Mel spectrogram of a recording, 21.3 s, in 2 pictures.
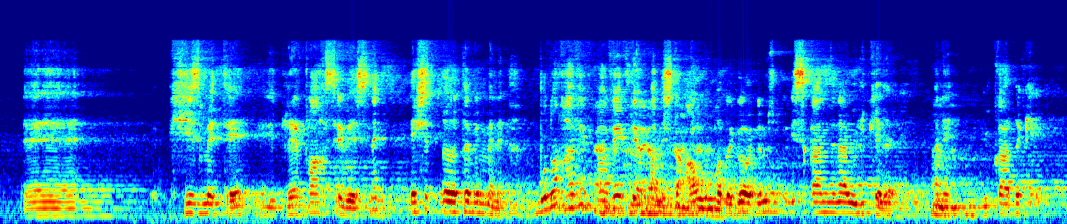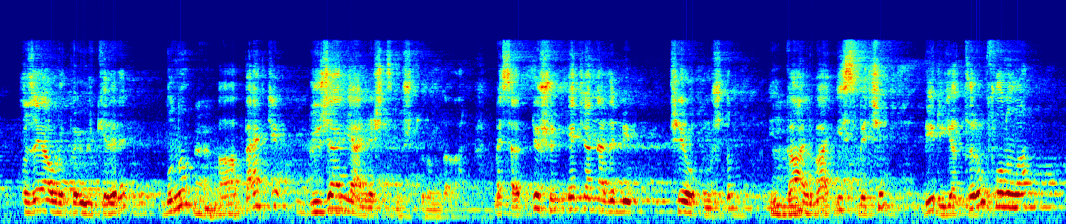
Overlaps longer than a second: present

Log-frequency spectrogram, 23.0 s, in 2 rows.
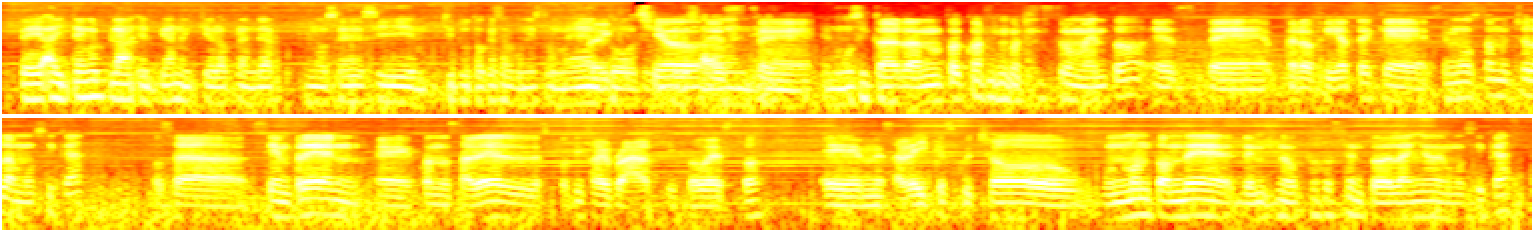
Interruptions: present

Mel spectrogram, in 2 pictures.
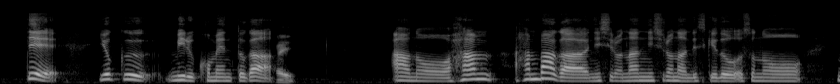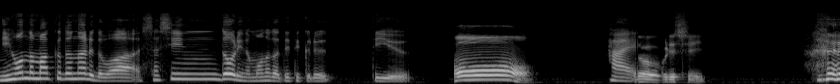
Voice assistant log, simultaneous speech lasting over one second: none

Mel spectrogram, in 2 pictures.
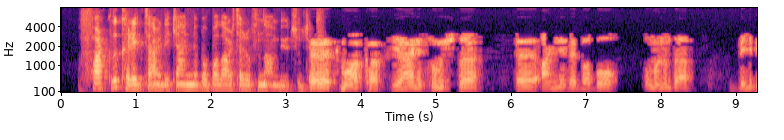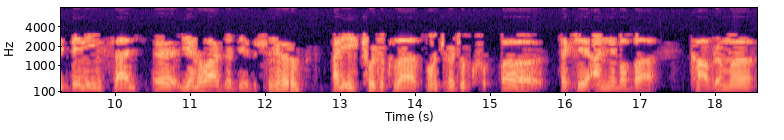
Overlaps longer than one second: none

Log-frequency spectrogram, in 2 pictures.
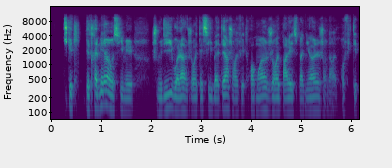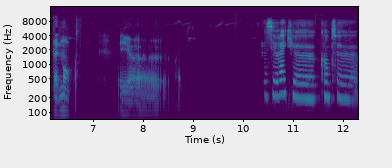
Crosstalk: none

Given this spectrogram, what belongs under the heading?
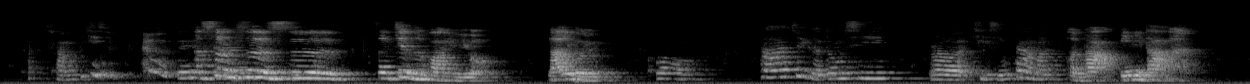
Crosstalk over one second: present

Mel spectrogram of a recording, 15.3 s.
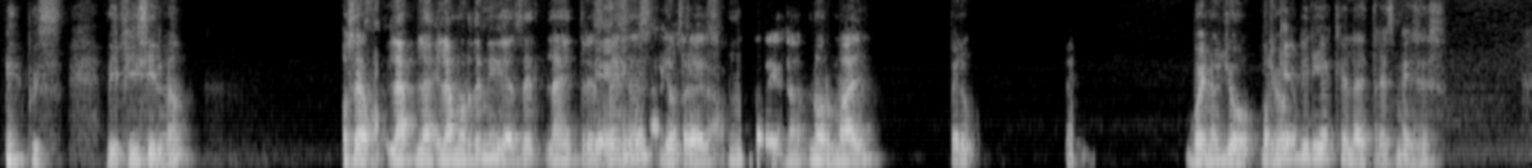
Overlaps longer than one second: present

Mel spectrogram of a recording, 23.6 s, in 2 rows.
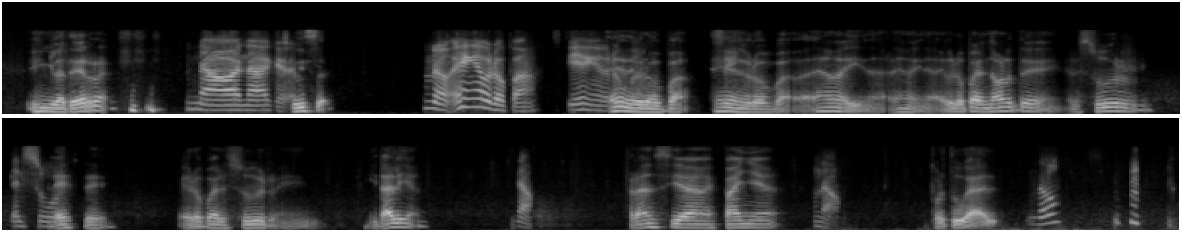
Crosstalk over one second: none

